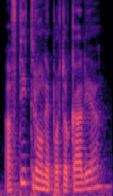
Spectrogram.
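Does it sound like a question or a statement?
question. It has the tune of a yes-no question. It asks whether they are eating oranges. "Are they eating oranges?"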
